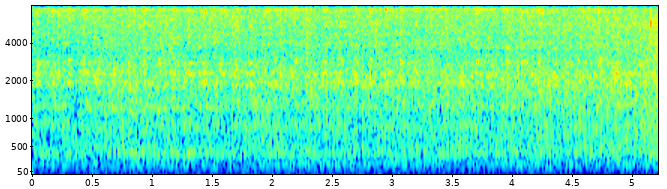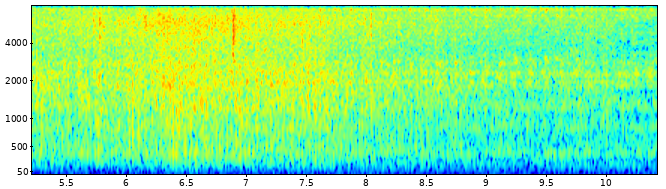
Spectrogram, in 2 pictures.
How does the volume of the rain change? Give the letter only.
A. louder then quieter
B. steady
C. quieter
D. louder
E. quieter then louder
A.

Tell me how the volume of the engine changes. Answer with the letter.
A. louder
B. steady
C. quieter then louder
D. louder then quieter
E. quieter
B.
